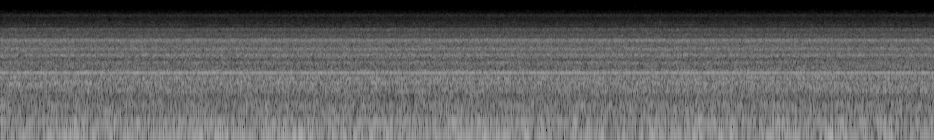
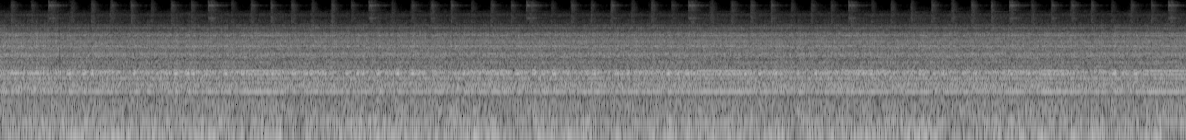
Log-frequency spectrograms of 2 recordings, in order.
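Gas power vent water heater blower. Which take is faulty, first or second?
second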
